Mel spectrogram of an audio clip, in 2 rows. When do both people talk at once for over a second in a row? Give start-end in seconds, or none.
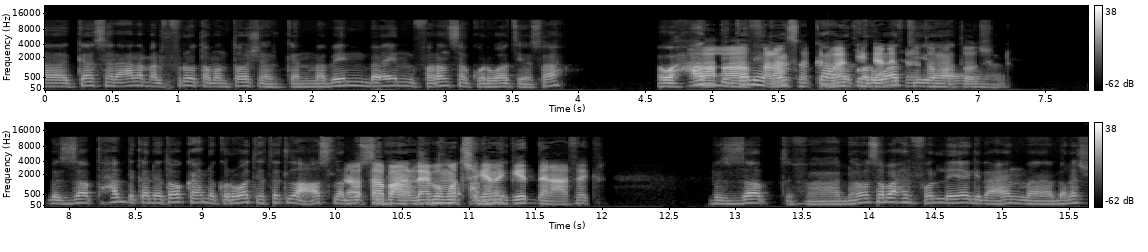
4.9-6.8, 10.1-11.4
